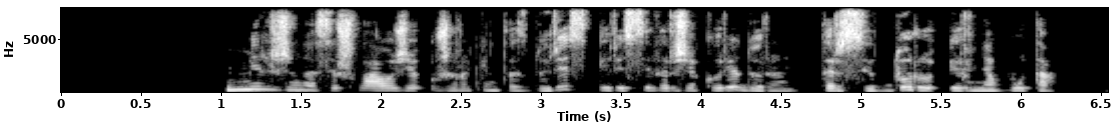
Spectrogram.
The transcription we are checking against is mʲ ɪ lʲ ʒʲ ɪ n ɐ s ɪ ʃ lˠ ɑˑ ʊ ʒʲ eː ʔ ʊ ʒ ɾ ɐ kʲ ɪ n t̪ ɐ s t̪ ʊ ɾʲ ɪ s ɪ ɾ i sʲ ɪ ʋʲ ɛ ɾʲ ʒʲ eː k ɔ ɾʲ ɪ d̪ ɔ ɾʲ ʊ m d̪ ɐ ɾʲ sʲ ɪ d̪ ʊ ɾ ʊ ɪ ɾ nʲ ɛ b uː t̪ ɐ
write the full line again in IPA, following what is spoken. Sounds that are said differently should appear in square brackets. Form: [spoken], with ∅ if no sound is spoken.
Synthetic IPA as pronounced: mʲ ɪ lʲ ʒʲ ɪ n ɐ s ɪ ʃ lˠ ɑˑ ʊ ʒʲ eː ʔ ʊ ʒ ɾ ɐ kʲ ɪ n t̪ ɐ s [d̪] ʊ ɾʲ ɪ s ɪ ɾ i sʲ ɪ ʋʲ ɛ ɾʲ ʒʲ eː k ɔ ɾʲ ɪ d̪ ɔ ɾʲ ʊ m [t̪] ɐ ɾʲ sʲ ɪ d̪ ʊ ɾ ʊ ɪ ɾ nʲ ɛ b uː t̪ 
